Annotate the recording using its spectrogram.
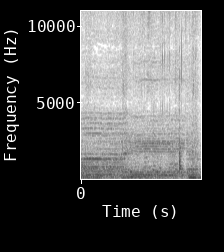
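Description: A choir singing in long held notes.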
